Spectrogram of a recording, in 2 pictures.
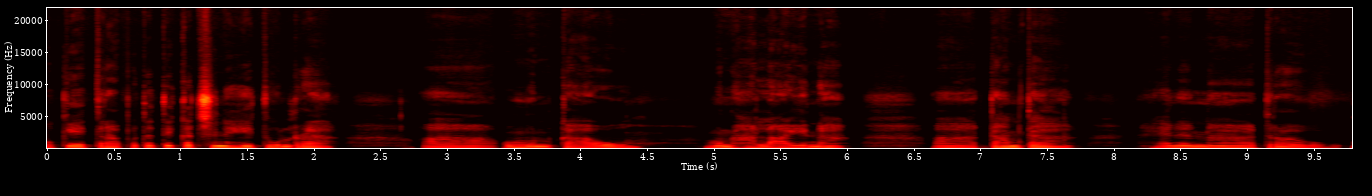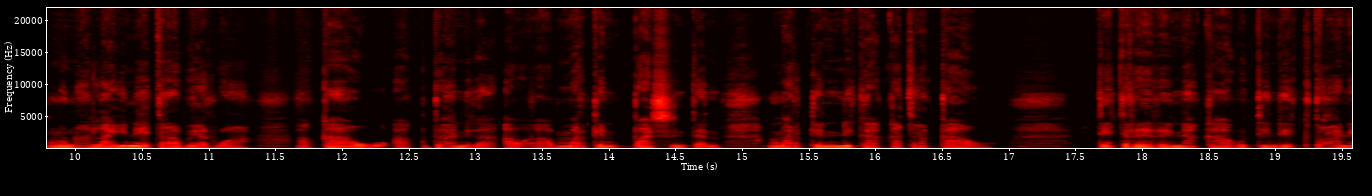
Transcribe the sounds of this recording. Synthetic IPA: oke̞taɾapotatekat͡ʃineɦetulɾaː | umunkao | munɦalainaː | tamta | enenatɾamunɦalajinaetɾabe̞ɾuaːkauakutoɦaniamaɾkenpasintanmaɾkenːikakatɾakaw | teteɾeɾenakaɡutiniku̥toɦan

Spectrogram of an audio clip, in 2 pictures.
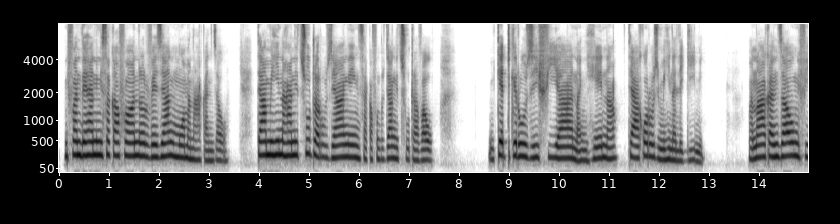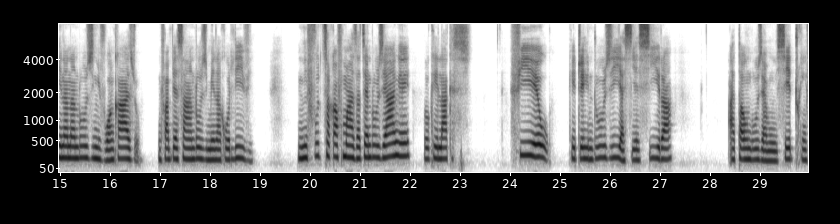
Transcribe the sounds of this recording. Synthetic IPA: ŋifand̪eɦaniŋisakafanioɾuveziaɲimuəmanaɦakanizaw | t̪eamiɦinəɦanit͡suʈ͡ʂəɾuziaɲiŋisakafuɳɖ͡ʐuziaŋit͡suʈ͡ʂavaw | ŋikeʈ͡ʂi̥kiɾuzifiənaŋiɦenət̪eaɦakoɾuzimiɦinəleɡimi | manaakanizawŋifiɦinanaɳɖ͡ʐuziŋivuaŋkazṵ | ŋifampiasaaɳɖ͡ʐuzimenəkolivi | ŋifut̪u̥sakafumazat͡siaɳɖ͡ʐuziaɲe | rokelaki̥si̥ | fiew | keʈ͡ʂeɦiɳɖ͡ʐuziasiasiɾə | a̰t̪awɳɖ͡ʐuzaminiseʈ͡ʂu̥kiŋi

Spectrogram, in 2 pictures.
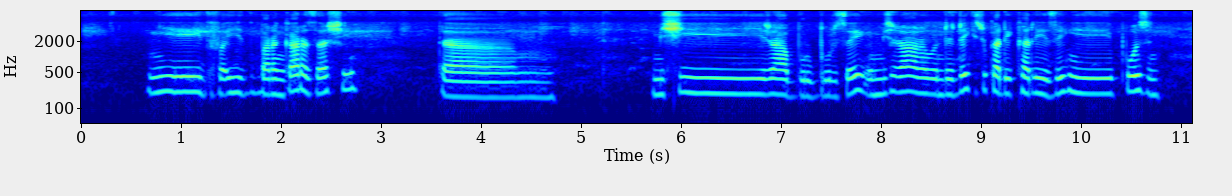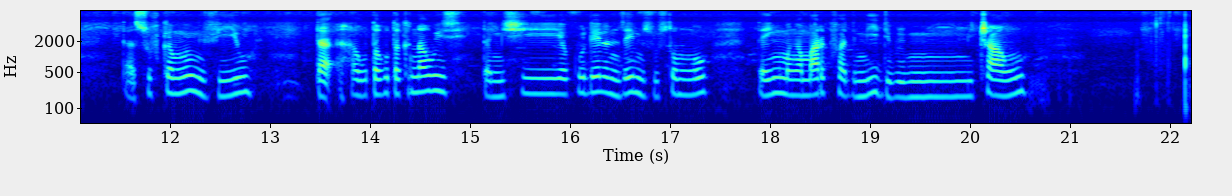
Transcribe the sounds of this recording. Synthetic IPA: ŋeid̪ivaid̪imaɾaŋɡaɾəzaʃi | d̪̥a | misi | raɦbuɾbuɾizajmisiraraaɳɖ͡ʐeɳɖ͡ʐekiziwkaɾekaɾezajŋepʰozini̥ | d̪̥asufi̥kʲaminewmiviiw | d̪̥aaut̪aɦut̪akinawizi̥d̪̥amisiakulelanizajmizust̪aminawd̪̥aiɲimaŋamaɾakə̥fad̪imid̪imiʈ͡ʂaŋu

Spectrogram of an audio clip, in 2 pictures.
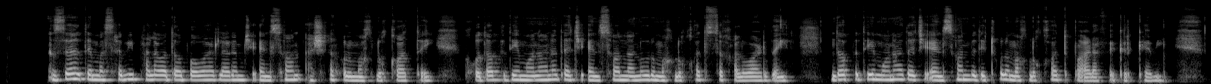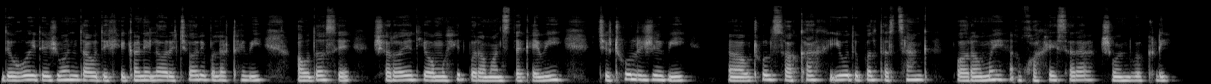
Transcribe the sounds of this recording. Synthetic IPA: zəd̪əmashabipalawad̪ɑbɑwaɾlaɾəmt͡ʃeʔɪnsɑnaʃɾafʊlmaxluqɑt̪̚d̪ajxod̪ɑpəd̪emɑnɑnad̪at͡ʃeʔɪnsɑnlanoɾomaxluqʰɑt̪o̥səxalwaɽd̪ajd̪ɑpəd̪emɑnɑd̪at͡ʃḛʔɪnsɑnbad̪əʈʰolomaxluqʰɑt̪o̥pəaɽafɪkɾkawid̪̥əhaɣojd̪əʒwand̪awd̪əxeɡaɳelɑɾet͡ʃɑɾebalaʈʰawiawd̪ɑseʃaɾɑjɪt̪jawmʊɦɪt̪̚baɾɑmanzt̪akʰawit͡ʃeʈʰolʒəbi | awʈʰolsɑkaxjawd̪əbəlt̪əɾt͡saŋɡ | pəɑɾɑməjawxwaxəjsaɾaʒ̥wand̪wəkɽi

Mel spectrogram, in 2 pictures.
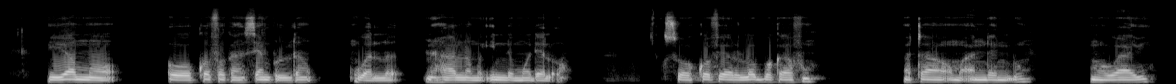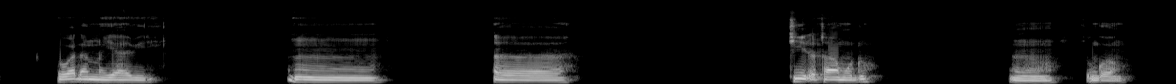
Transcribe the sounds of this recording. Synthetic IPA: mijamːɔː | kɔfakansɛmpultan | walːa | miɦaːlunamɔʔinːdɛmɔdɛlʔɔ̰ | sɔːkɔfɛɾɔlɔbːɔkafu | ʔataɔ̰mɔ̰ʔa̰ndaniɗum | ɔmɔwaːwi | ʔɔwaɗanːɔjaːwiɾi | tiːɗɔtaːmɔdu | sɔŋɡɔm

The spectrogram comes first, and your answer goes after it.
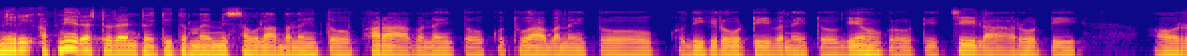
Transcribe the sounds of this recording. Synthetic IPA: meːɾiʔəpniɾeːsʈoːɾẽːɳʈɦoit̪it̪omə̃mɪsəʊlabənəĩt̪opʰəɾabənəĩt̪okʊt̪ʰuwabənəĩt̪okʰʊd̪ikɾoːʈibənə̰it̪oɡeɦõkɾoːʈit͡ʃiːlaɾoːʈi | ɔːɾ

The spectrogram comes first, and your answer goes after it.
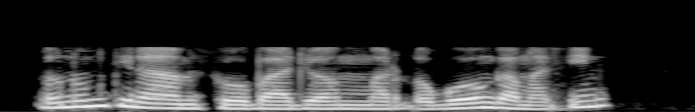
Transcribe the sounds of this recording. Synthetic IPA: ɗɔnumtinaːmsɔːbaːd͡ʒɔamːaɾɗɔɡɔːŋɡamasin

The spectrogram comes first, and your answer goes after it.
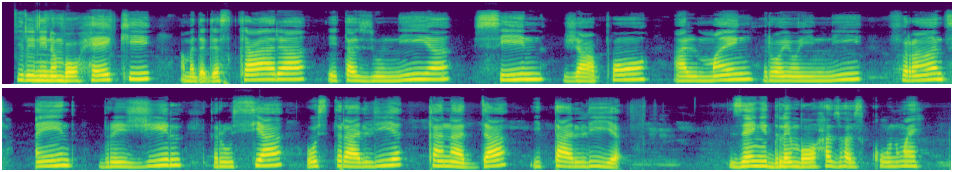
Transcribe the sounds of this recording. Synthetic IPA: fiɾenenəmbohɛkʰi | a̰mad̪aɡaskaɾə | et̪azuniə | sin | ʒapʰɔ̃ | almaɲrojõini | frãt͡s | and̪ | bɾezil | rusja | ost̪ɾaliə | kanad̪a | it̪aliə | zeɲid̪ilembohazuɦazikunwe

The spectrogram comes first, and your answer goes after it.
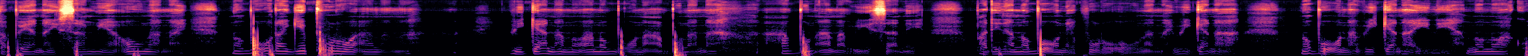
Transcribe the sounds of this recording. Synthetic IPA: apeanaisamia̰ʔownanajnoboʔoɾaɡepʰuɾuaʔanana | wiɡananoanoboʔona̰a̰bunanaː | bunaːnaβḭsa̰niab̥adinanoboʔonepʰuɾo̰ʔowna̰najwiɡana | noboʔonaβiɡanainianonoak

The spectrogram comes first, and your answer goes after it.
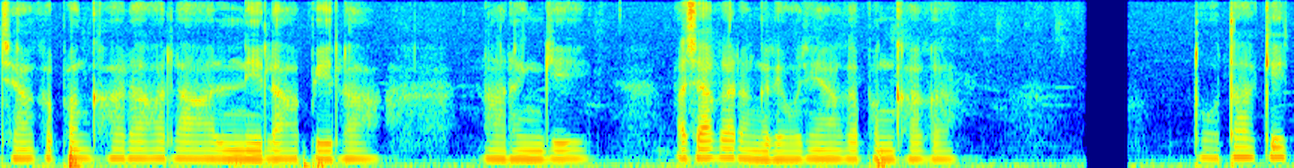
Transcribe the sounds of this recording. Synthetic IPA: d͡ʒɦãkapɐŋkʰaːɾalaːlnilapiːlaː | naːɾɐŋɡi | ɐt͡ʃaːkaɾɐ̃ŋɡɾeɦod͡ʒaãːkapɐŋkʰaka | t̪oːt̪aki

